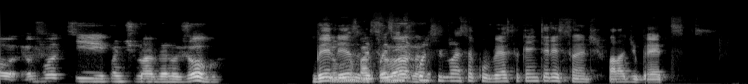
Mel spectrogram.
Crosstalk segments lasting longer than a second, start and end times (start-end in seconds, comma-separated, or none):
3.2-4.4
